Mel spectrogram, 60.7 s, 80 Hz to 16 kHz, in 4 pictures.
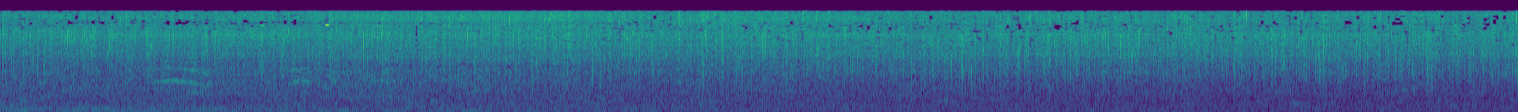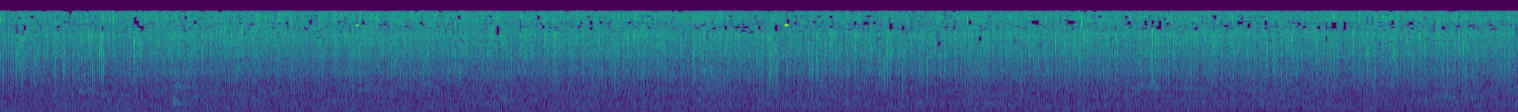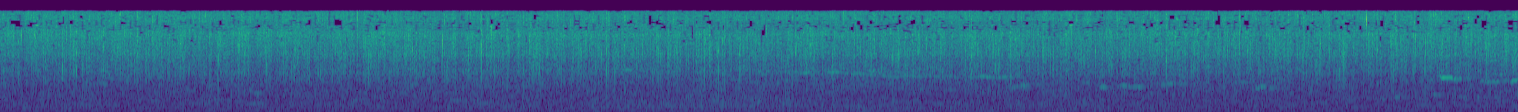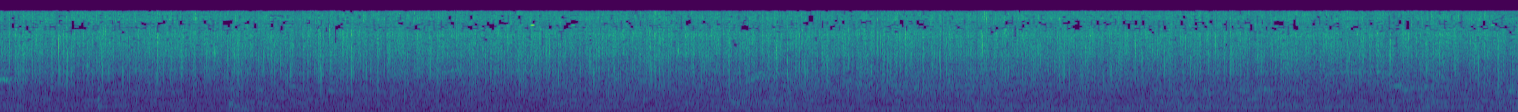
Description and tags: noise of water splashing onto floor. Olympus LS10 internal mics. Recorded at Alameda de Hercules, Seville, Spain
